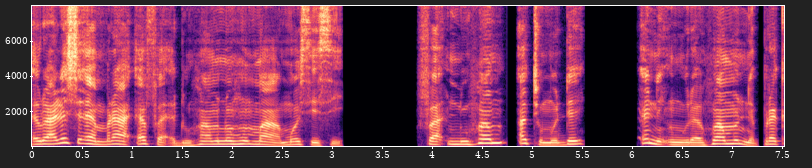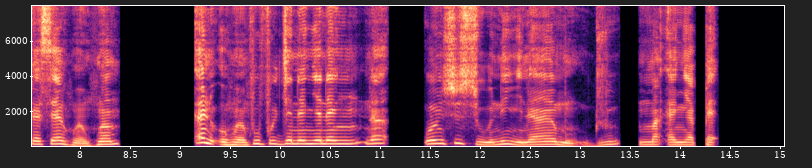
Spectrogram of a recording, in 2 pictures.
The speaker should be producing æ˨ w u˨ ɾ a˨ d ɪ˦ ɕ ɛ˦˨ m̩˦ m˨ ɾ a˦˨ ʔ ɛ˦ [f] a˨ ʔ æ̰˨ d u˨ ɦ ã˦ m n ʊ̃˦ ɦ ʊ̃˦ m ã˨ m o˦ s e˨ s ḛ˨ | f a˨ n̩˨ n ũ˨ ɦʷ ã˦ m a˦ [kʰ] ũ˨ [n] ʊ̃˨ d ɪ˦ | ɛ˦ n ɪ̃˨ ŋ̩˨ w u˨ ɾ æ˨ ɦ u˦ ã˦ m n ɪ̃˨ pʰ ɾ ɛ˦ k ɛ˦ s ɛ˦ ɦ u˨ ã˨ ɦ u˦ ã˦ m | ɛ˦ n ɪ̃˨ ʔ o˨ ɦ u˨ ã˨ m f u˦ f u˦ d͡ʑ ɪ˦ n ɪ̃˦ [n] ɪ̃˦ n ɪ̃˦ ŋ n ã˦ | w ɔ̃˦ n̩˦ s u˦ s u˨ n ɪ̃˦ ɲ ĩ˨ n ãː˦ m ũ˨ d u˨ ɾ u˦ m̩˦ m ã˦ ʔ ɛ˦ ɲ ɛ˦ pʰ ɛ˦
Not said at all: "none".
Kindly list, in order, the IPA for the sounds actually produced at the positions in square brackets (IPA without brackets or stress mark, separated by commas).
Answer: f, tʰ, m, ɲ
